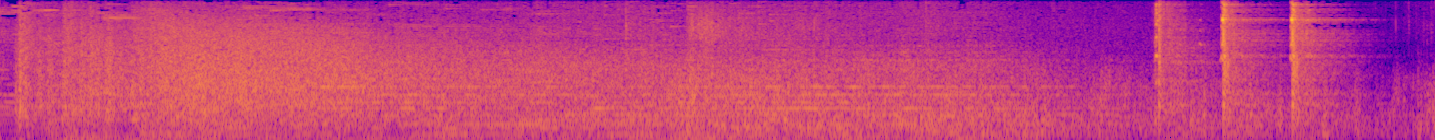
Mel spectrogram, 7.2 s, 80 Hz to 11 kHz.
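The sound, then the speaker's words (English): A loud, sustained crash of thunder rolls and rumbles for several seconds during a thunderstorm, then fades as a few sharp cracks snap in quick succession near the end. No one speaks. “But on the night of Bastian's third birthday, during the worst thunderstorm in over 100 years, everything changed.”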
